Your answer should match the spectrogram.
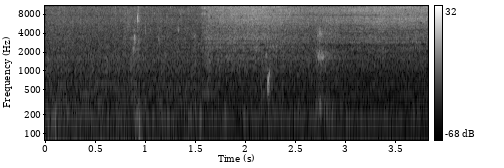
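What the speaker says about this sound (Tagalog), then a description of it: "Tubig!" Water is poured into a cooking pan while pancit palabok sauce is being made, a rising hiss and splash that builds midway and continues steadily, with light drips and clinks at close range.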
